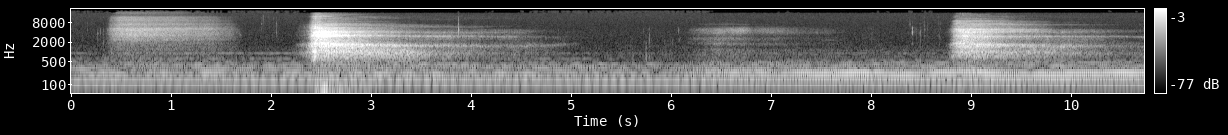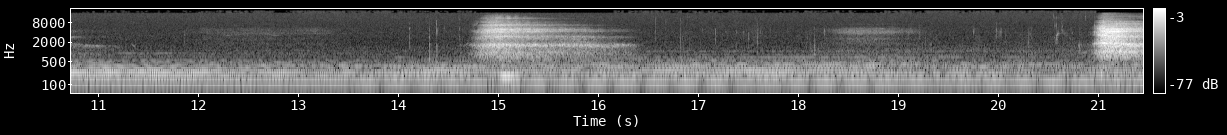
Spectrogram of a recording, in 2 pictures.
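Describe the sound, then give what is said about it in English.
A person takes slow, deep breaths. Each is a breathy whoosh at evenly spaced intervals, with fainter exhales between and a steady low hum underneath. “So let's go to five deep breaths.”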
